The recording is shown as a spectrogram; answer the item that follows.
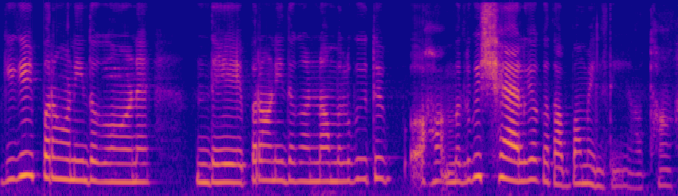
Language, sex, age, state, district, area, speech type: Dogri, female, 30-45, Jammu and Kashmir, Reasi, rural, spontaneous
